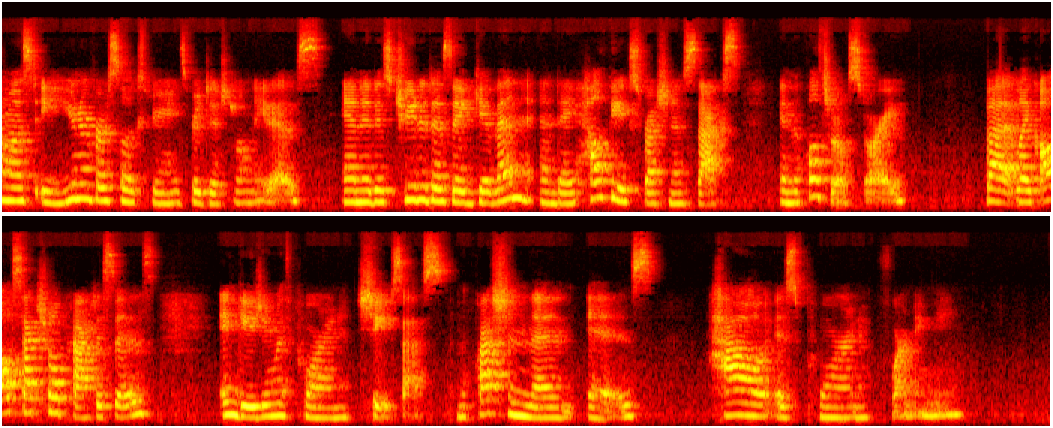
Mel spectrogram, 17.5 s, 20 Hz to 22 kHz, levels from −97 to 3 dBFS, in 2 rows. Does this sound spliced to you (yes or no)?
no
